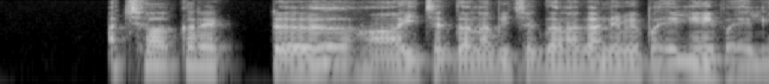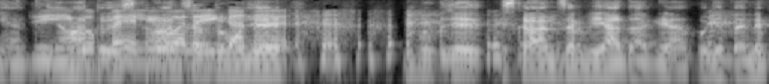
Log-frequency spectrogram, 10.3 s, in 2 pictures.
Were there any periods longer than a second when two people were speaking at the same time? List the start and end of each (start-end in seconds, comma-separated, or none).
5.3-6.9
